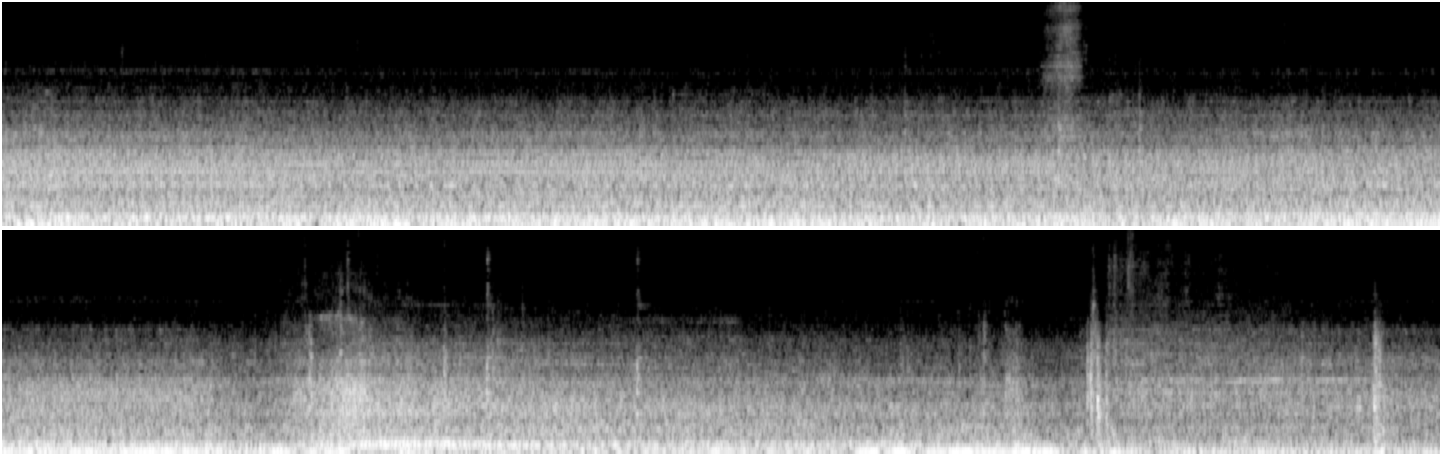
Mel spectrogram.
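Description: Semi-truck engine running steadily with tyre noise on a wet road, heard from inside the cab while the truck drives slowly. A few short knocks or thumps come along the way, the loudest about two-thirds of the way through.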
